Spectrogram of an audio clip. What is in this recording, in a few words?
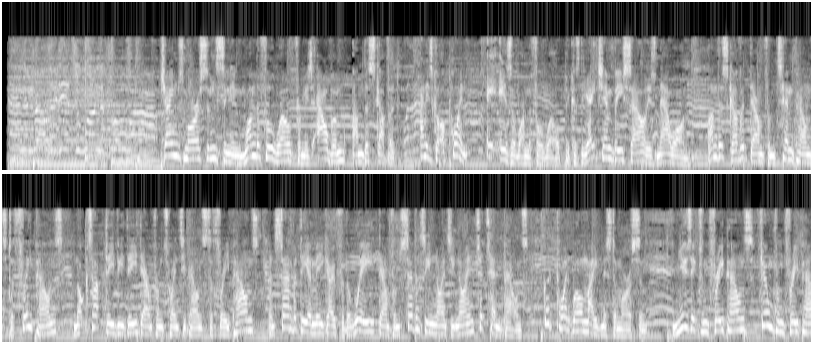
Commercial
